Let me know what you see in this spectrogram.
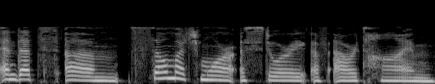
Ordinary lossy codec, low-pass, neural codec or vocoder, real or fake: MP3, 24 kbps; 7.2 kHz; none; real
